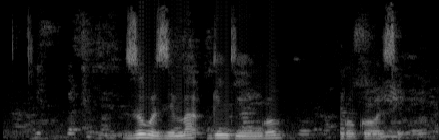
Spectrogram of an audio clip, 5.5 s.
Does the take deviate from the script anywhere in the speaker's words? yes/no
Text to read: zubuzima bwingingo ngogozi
no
